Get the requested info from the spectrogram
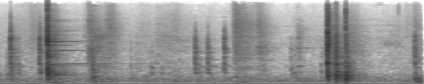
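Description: Sharp plastic clicks from a Pie Face game as its crank handle is turned, with a louder cluster of snaps a little past three seconds in.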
